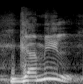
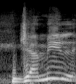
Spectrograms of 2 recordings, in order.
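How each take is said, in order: First: The word begins with a hard g sound. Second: The word begins with a j sound. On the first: The speaker calls it wrong. "tapi gamil" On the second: The speaker calls it right. "Jamil itu tidak bisa"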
